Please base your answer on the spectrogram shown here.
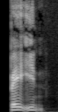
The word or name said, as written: bagind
